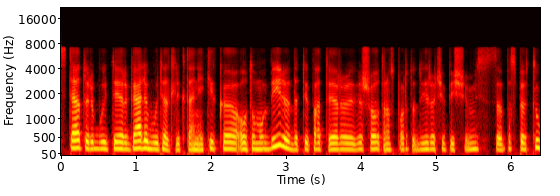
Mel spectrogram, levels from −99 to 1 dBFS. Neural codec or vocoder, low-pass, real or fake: codec, 16 kHz, about 1 kbps, DyCAST, with the encoder's durations; 7.2 kHz; fake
